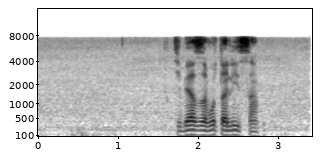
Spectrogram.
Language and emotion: Russian, neutral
